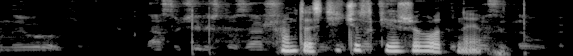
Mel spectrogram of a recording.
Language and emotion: Russian, neutral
